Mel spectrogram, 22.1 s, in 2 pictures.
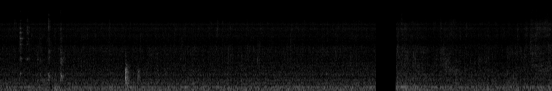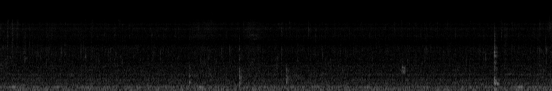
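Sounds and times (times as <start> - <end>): chicken sizzling in wok: 8.0 - 12.9.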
